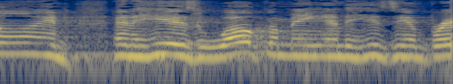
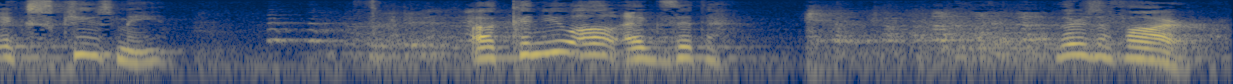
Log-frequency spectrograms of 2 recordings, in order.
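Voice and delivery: soft, hesitant, overly polite; mild polite request; 8 dB quieter than usual. Pretend. Preacher mocking a timid fire warning, softly polite. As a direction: politely ask them to leave, almost apologetic. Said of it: "Do you think I'd say".

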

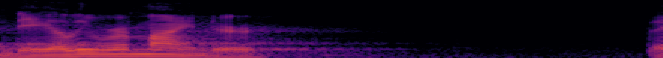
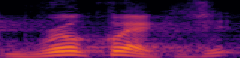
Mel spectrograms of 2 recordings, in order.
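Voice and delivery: ordinary talk, nothing marked

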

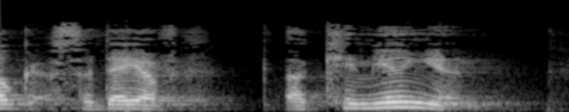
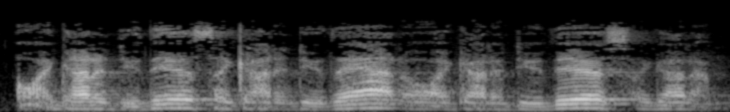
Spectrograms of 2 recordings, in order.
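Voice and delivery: low, soft inner-voice fretting; mock fretting; 5 semitones lower, 6 dB quieter than usual. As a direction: grumble a to-do list to yourself, quietly. Voicing guilty nagging inner thoughts.

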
